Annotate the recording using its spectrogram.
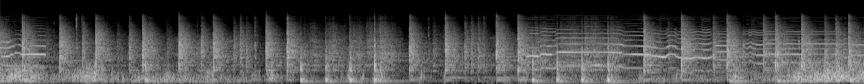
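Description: Turkish folk music on drum and reed pipe, in the davul-and-zurna style. Rapid drum strokes run throughout. A high, wavering reed melody breaks off about half a second in and comes back at about five seconds.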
